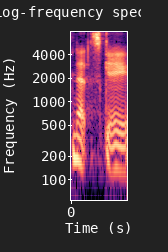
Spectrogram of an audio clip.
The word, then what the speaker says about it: Netsuke: So that was just it's actually spelled, it looks like Netsuke. – Yeah. – But it's pronounced Netsuke.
